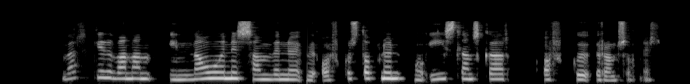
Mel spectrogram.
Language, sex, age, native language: Icelandic, female, 30-39, Icelandic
